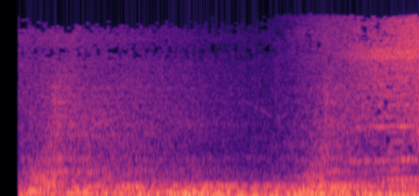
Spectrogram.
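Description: Sound effect of a car engine revving, its pitch gliding up and down over a low rumble, with a rising whoosh near the end.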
